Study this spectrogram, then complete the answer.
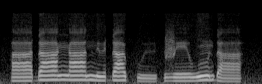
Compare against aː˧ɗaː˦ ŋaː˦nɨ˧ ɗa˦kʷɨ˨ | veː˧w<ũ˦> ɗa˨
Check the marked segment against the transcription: correct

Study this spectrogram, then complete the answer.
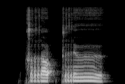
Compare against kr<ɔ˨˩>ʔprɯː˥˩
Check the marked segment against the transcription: incorrect: ɔ˦˥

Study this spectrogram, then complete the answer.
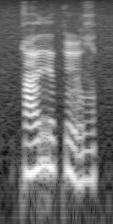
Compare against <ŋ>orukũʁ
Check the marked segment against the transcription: incorrect: q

